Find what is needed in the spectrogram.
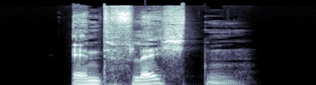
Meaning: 1. to disentangle 2. to unbraid
- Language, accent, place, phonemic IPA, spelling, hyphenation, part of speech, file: German, Germany, Berlin, /ɛntˈflɛçtn̩/, entflechten, ent‧flech‧ten, verb, De-entflechten.ogg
